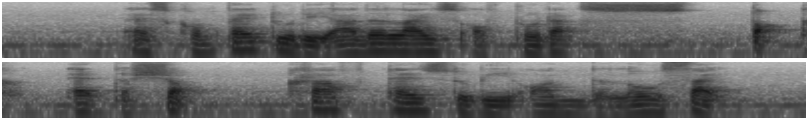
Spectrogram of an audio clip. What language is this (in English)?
English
